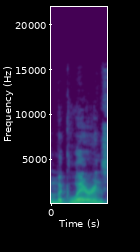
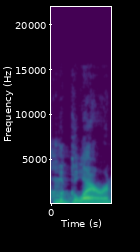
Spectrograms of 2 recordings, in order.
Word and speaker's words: McLaren: spends filling up a McLaren's tank okay so this part pisses me off because he says the name wrong like eight times in a row it's not McLaren it's McLaren okay so that's how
